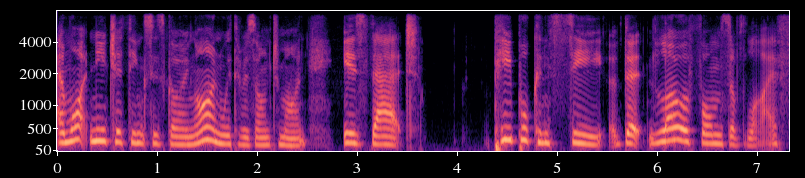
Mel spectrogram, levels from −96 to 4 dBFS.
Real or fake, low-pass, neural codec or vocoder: real; 7.2 kHz; none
